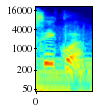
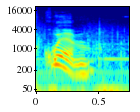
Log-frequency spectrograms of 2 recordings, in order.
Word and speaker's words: Sequim: time i saw sequim i thought it was sequin but then my friend told me it's squim it's a short walk to the water i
